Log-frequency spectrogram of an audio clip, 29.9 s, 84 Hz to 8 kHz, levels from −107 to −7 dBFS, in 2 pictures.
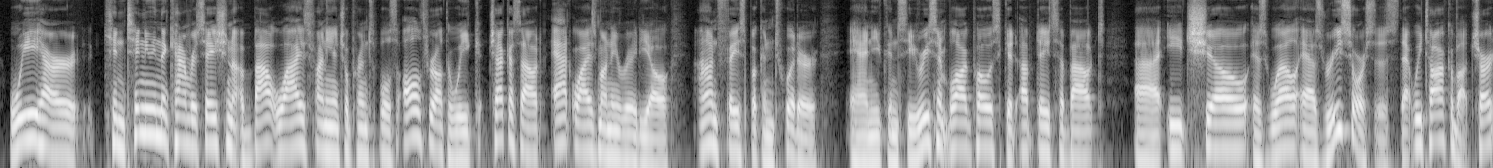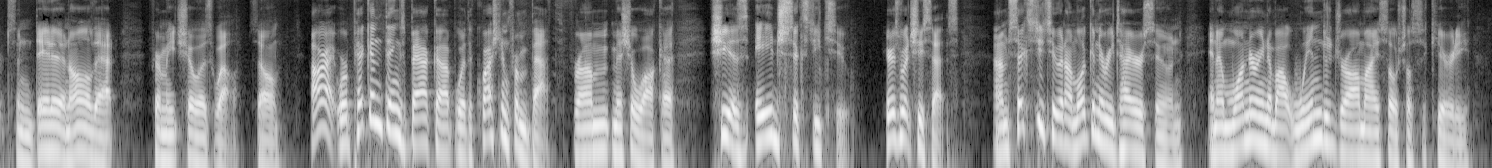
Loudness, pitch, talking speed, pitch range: -19 LUFS, 130 Hz, 195 wpm, 110-160 Hz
